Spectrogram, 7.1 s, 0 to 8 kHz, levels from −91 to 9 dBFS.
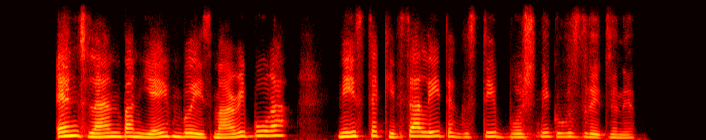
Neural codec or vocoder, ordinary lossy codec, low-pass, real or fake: codec, 16 kHz in and 24 kHz out, 0.4 kbps, LongCat-Audio-Codec, two codebook decoder; Opus, 32 kbps; 7.2 kHz; fake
